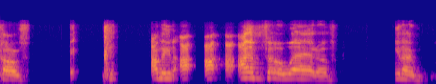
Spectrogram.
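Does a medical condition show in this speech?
Yes: cerebral palsy; lifelong.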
